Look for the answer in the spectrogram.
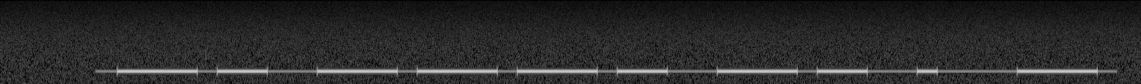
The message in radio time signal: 0 1 0 0 0 1 0 1 M 0

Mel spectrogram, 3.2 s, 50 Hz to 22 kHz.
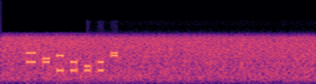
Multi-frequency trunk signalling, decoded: KP 67212 ST

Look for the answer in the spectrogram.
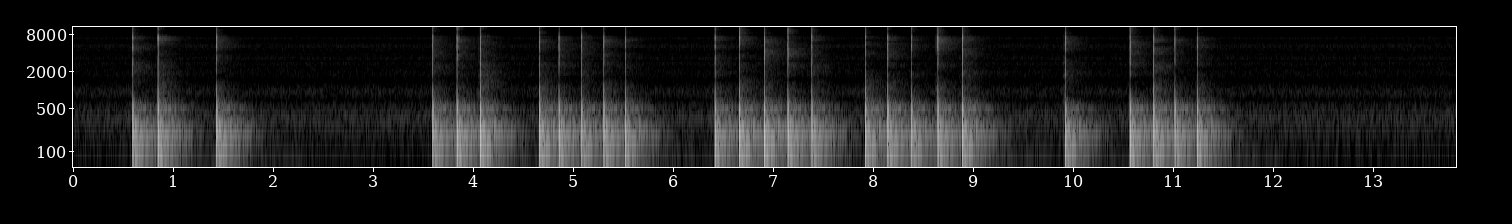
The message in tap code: F PZD

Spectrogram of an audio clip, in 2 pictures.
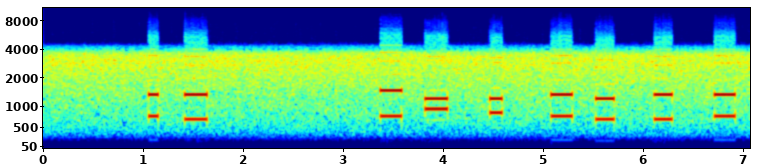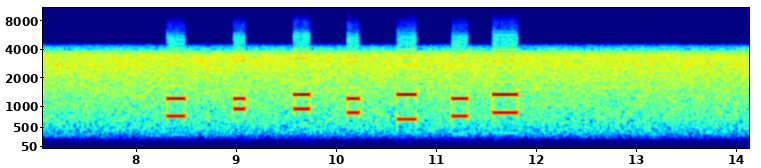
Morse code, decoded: none

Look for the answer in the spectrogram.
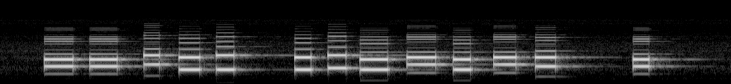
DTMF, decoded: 77#23 2610108 7

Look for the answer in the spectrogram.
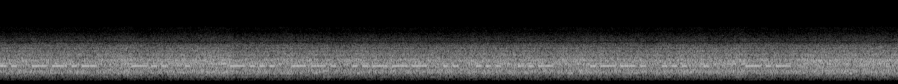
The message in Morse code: … DE BG2ISU PSE K

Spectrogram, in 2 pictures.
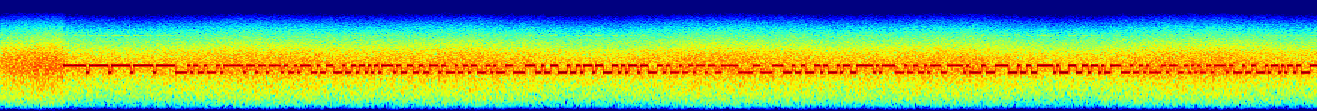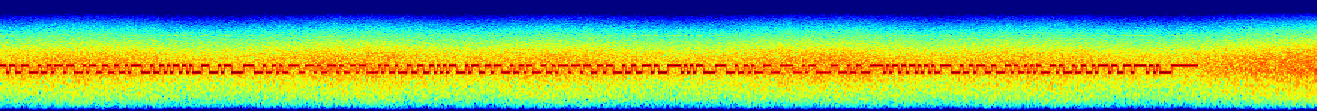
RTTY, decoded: QKGL JKIC AZOL QNQN QVTO NHVX GVEM VZPB EUSK HFMW QHIG FZHO BCCP IYHP AGQP CMYO ZMHT MFJB UNRN GWKE

